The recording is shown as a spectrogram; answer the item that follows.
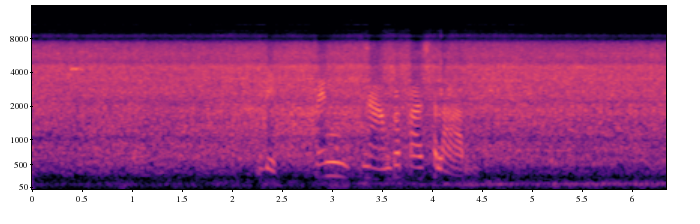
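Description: A steady hiss runs throughout, with a woman talking briefly in the middle.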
